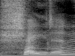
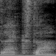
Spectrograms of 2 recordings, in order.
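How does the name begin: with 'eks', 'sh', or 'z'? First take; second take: sh; eks. First: The name begins with a 'sh' sound. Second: The name begins with the letter name 'eks'. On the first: It follows a Chinese or Japanese reading of the letter. "Chinese, Japanese kind of way of how you pronounce like that X A sound" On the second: It is a misreading made in one's head. "I was saying X-Dan in my head"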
